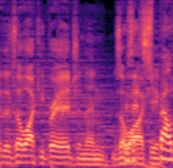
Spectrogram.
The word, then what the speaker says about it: Zilwaukee: I know the Zilwalk Bridge and then Zilwaukee, spelled like Milwaukee but with a Z.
